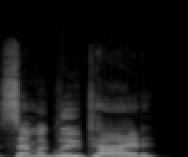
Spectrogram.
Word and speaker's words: semaglutide: Studies have found that semaglutide, is that how you say it? – Yeah.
